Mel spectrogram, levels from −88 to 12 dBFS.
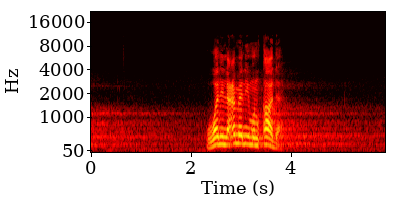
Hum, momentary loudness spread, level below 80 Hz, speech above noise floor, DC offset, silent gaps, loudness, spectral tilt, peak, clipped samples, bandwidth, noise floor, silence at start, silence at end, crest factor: none; 16 LU; -66 dBFS; 37 dB; under 0.1%; none; -20 LUFS; -5.5 dB/octave; -6 dBFS; under 0.1%; 10 kHz; -57 dBFS; 2.3 s; 1.9 s; 20 dB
